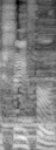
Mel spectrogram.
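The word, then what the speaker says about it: Schaffer: F's it is scha FF er it's actually Shaffer one of the S is silent and Shaffer hit a 1-1 pitch for a single back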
